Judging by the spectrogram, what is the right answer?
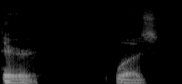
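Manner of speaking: put-on slow, slurring, serious voice. Imitating Johnny Depp's slow, slurring speech: slow slurring Johnny Depp impression. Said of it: "he's so serious sounding".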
